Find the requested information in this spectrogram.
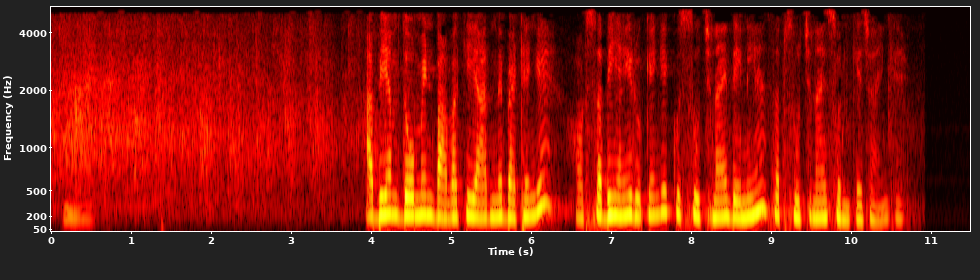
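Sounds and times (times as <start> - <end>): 
audience clapping: 0.0 - 4.6
speech: 0.2 - 0.6, 3.9 - 10.8.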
